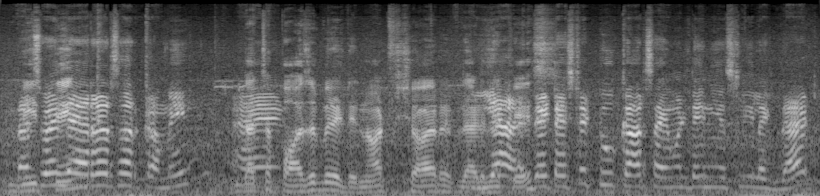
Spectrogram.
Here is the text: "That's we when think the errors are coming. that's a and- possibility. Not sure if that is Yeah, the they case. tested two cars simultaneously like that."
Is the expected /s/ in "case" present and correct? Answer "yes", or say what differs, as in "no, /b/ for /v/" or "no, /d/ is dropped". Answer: no, /s/ is dropped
